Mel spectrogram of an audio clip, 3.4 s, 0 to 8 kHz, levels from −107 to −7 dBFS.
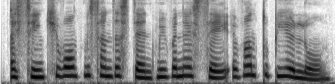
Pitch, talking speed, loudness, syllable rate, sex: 265 Hz, 250 wpm, -16 LUFS, 6.1 syllables/s, female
